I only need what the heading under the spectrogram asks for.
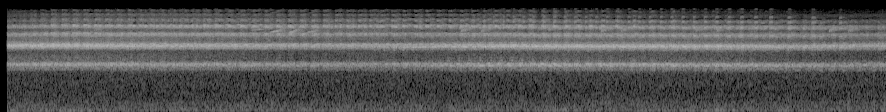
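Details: Higurashi cicadas in a great chorus at Yabitsu Pass, Japan, at the end of the rainy season: dense, continuous high ringing tones with a fast shimmering pulse. The chorus is steady throughout, with no other sounds.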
